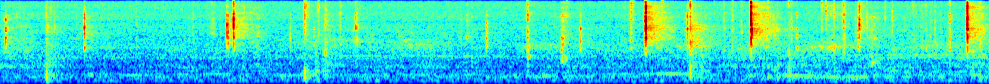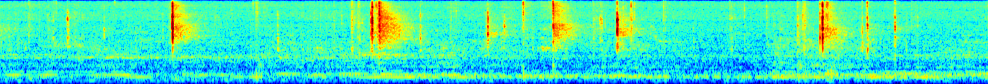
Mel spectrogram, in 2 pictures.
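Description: A metal blade cuts and shaves crumbly slices from a small, solid green bar of dry soap held in the fingers. The sound is a series of sharp, bright, dry crackles and snaps scattered over a quiet, steady low hum. Each snap dies away almost instantly.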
